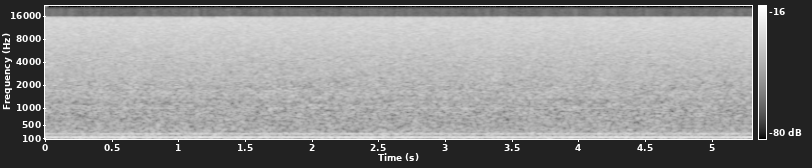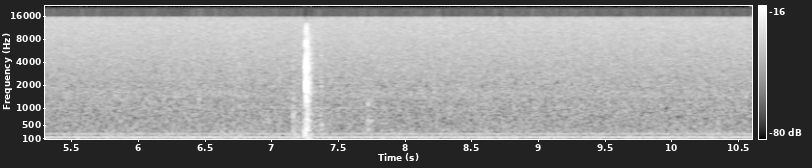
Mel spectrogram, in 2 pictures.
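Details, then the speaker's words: 1981 Harvard 420M CB27/81 UK FM CB radio (Cybernet 134 chassis) at full volume. A flat, constant hiss with faint mains hum and a click, because the squelch was modified so it never mutes. "so it now hisses all the time but doesn't taste as much as if this quote wasn't there"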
